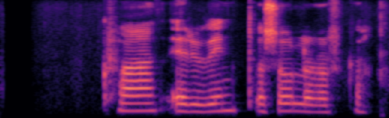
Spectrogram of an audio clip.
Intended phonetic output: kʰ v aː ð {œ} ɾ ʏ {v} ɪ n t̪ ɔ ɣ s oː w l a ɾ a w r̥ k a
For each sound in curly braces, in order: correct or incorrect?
incorrect: ɛ, correct

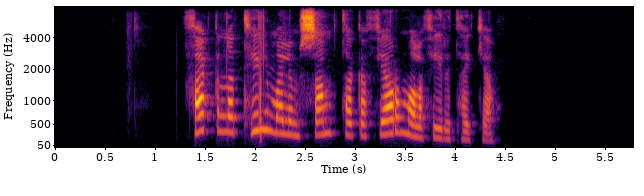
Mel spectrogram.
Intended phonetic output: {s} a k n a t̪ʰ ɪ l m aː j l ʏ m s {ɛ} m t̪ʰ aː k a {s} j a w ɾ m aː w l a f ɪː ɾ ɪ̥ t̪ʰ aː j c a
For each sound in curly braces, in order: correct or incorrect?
incorrect: f, incorrect: a, incorrect: f

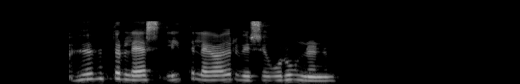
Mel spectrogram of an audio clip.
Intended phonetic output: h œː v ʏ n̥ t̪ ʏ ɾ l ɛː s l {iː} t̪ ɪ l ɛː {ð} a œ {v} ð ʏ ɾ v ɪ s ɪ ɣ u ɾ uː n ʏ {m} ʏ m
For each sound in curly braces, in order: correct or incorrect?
correct, incorrect: ɣ, incorrect: none, incorrect: n

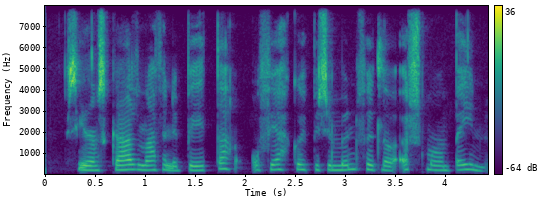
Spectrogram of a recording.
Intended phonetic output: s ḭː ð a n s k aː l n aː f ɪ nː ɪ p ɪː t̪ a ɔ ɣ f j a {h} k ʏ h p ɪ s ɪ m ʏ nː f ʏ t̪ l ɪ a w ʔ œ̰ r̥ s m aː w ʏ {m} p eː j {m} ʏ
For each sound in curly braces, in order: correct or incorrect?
correct, correct, incorrect: n

